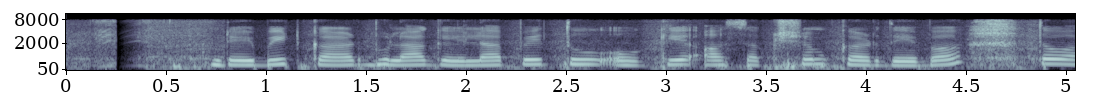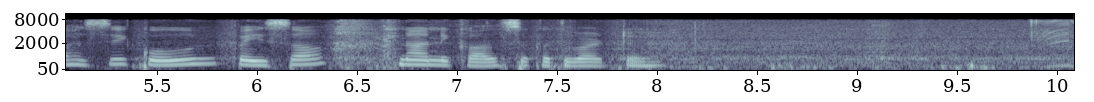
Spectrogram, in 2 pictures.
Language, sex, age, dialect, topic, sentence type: Bhojpuri, female, 18-24, Northern, banking, statement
